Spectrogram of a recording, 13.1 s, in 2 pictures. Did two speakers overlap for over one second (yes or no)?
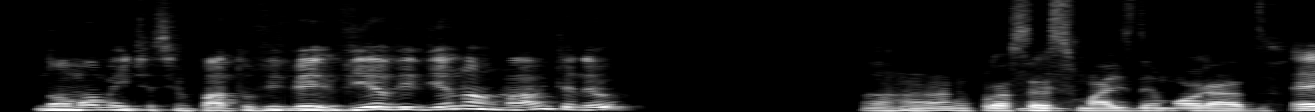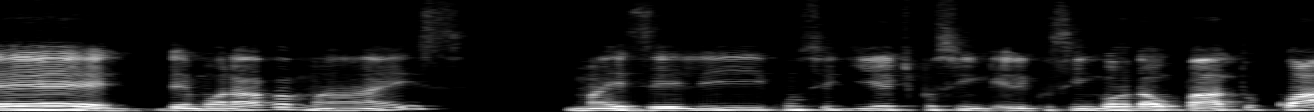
no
